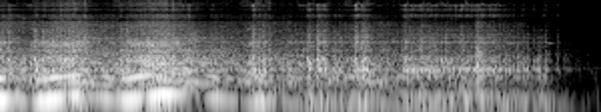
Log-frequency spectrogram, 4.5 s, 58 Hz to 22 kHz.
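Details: Running 1994 Kawasaki 550SX stand-up jet ski, reed-valve two-stroke on premix, claimed freshly rebuilt with oil down the cylinders, uneven stumbling burble surging and sagging before dying, heavy smoke; cracked water box suspected, cause unconfirmed.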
